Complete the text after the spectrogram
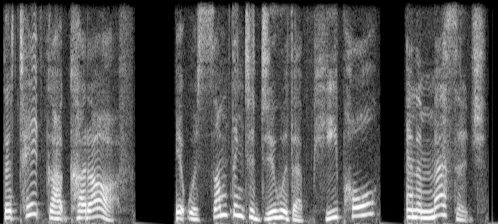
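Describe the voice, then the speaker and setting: Young female amateur sleuth, inquisitive and sincere, high-pitched, close dry game recording. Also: big pitch swings, moderate pace, a little mellow, dry recording. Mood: earnest, curious. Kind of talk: video game voice acting.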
